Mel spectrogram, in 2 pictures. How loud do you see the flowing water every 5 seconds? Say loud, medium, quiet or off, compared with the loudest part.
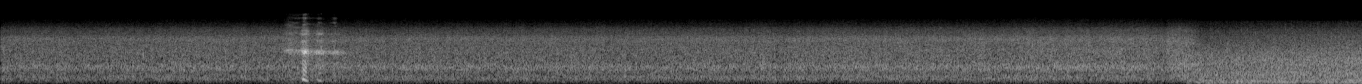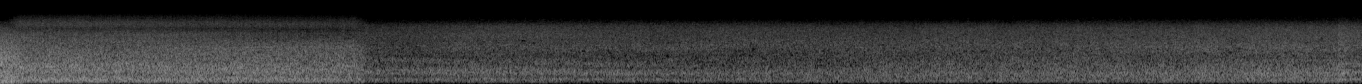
loud, loud, loud, medium, medium, medium.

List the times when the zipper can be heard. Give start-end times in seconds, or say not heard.
not heard.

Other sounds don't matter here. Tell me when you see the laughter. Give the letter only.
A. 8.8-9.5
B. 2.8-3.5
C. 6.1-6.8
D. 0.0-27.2
B.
